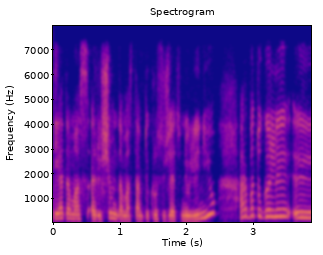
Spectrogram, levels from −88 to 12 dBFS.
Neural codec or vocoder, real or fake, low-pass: none; real; 7.2 kHz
